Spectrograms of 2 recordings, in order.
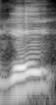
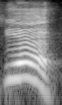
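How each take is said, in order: First: The word rhymes with day. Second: The word rhymes with air. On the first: The speaker calls it wrong. "It ain't no yay" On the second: The speaker calls it right. "It's yeah"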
